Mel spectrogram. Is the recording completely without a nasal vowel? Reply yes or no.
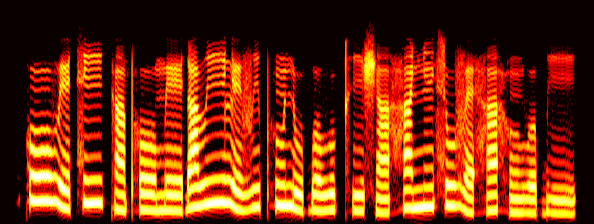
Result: no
